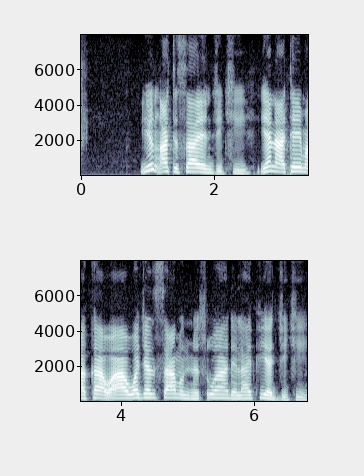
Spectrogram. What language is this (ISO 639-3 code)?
hau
